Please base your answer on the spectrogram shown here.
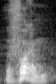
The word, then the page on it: vorm: /vɔrm/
